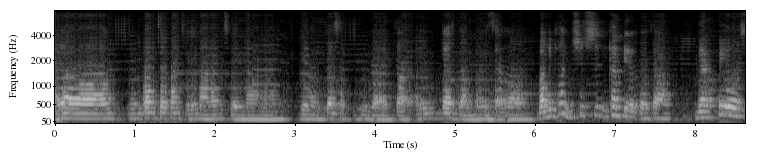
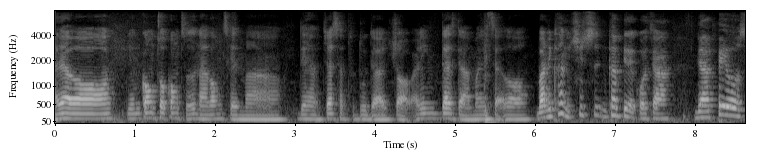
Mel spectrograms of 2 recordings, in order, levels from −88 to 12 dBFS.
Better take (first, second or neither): second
